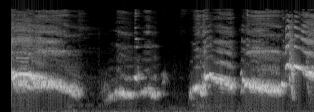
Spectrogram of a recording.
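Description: Australian magpie carolling: rich, throaty warbled phrases with gliding, slightly harsh notes, delivered in three loud bursts separated by short pauses.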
